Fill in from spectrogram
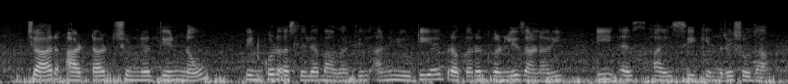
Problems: constant background noise, background conversations at intervals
